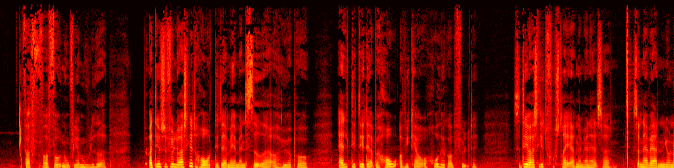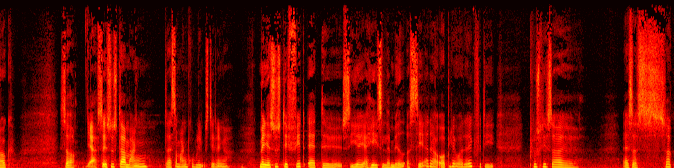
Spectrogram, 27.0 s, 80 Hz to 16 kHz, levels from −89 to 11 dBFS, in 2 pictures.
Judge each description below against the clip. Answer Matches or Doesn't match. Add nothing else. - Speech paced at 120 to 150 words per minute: Doesn't match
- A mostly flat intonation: Doesn't match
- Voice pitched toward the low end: Doesn't match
